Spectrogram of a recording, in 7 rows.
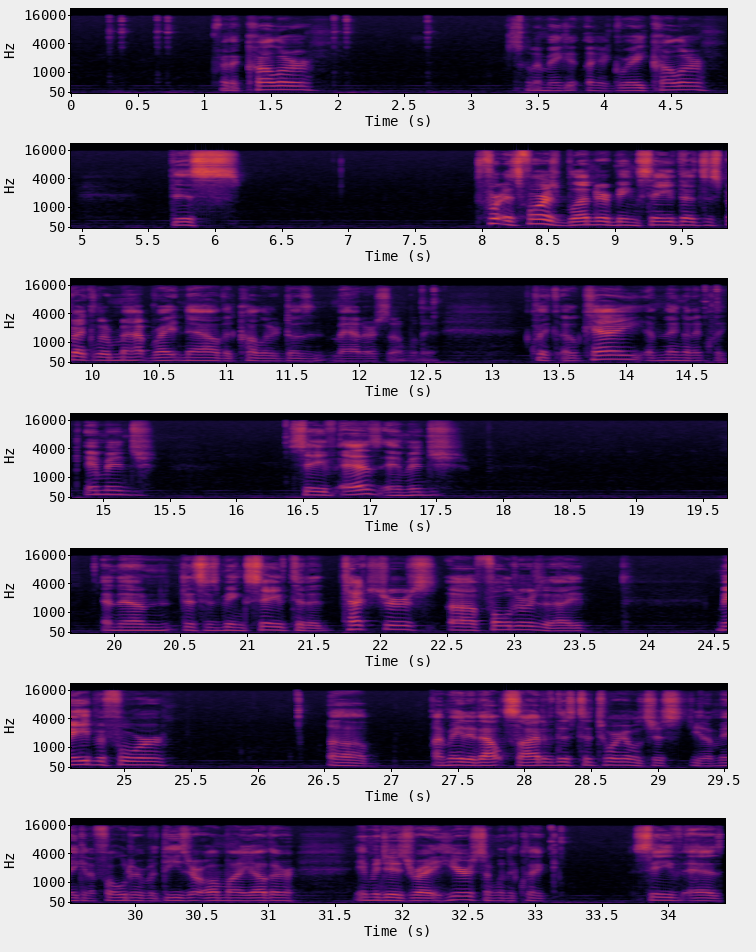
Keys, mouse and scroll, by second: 0.3 click, 0.4 click, 0.6 click, 0.7 click, 1.9 click, 2.1 click, 2.7 click, 3.4 click, 4.3 click, 12.5 click, 12.7 click, 14.6 click, 14.7 click, 16.4 click, 16.5 click, 33.2 click.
